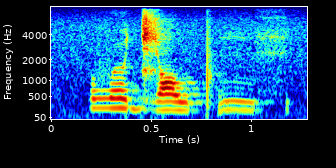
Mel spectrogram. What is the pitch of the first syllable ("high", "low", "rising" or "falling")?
falling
